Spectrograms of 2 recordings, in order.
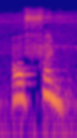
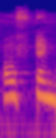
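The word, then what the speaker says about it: often: First जैसे होता है आपके पास ऑफन. इसको स्टूडेंट्स क्या बोलते हैं? ऑफ्टन. टी बोलते हैं. It's wrong. ये सिर्फ क्या है आपका? ऑफन. टी इसमें क्या होगा? साइलेंट. टी क्या होगा आपका? साइलेंट.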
